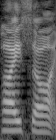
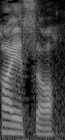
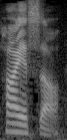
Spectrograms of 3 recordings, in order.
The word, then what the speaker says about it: Piasa: I keep calling it Piasa, and it's actually pronounced Piasa.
